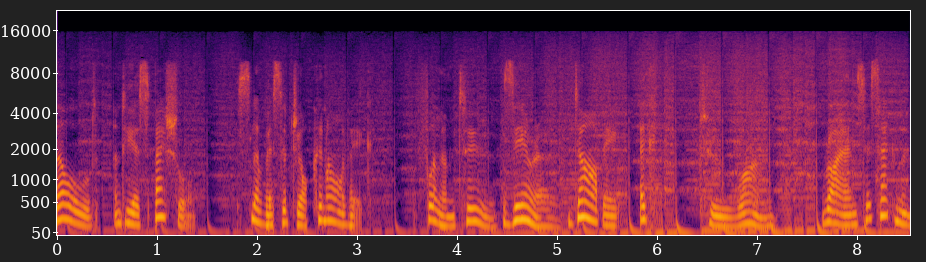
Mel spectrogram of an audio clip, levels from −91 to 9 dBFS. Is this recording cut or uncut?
uncut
